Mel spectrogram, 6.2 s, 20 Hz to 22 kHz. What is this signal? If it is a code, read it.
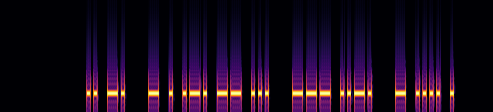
Morse code, heard as a keyed tone, about 28 wpm, 700 Hz. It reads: IN TERMS OF THE
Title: Sets of 4 Words 28wpm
